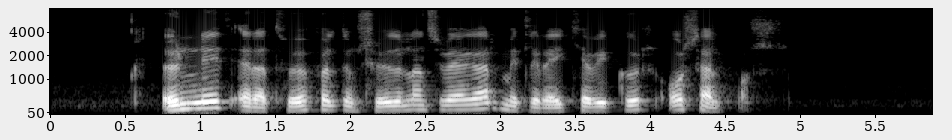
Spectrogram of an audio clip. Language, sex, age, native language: Icelandic, male, 40-49, Icelandic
